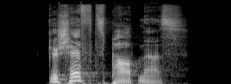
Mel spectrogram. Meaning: genitive singular of Geschäftspartner
- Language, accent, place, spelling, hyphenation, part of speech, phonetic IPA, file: German, Germany, Berlin, Geschäftspartners, Ge‧schäfts‧part‧ners, noun, [ɡəˈʃɛft͡sˌpaʁtnɐs], De-Geschäftspartners.ogg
